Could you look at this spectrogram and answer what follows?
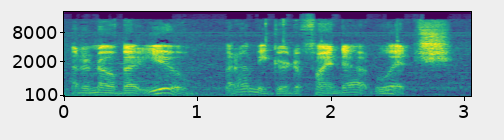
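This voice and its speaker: A man voicing a calm, ominous dark knight mentor from a video game, in a measured, dryly formal and theatrical way. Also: on the low side, slight background noise, pitched below the performer's own voice, low-quality recording. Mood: wry, calculating. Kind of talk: video game dialogue read aloud.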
